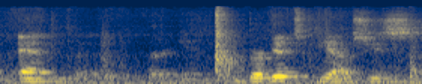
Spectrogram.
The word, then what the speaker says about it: Birgit: and Birgit, yeah, she's, It's like a backward Bridget.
